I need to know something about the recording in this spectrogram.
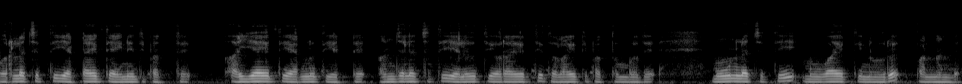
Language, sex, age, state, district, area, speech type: Tamil, male, 30-45, Tamil Nadu, Tiruppur, rural, spontaneous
